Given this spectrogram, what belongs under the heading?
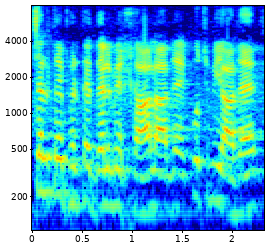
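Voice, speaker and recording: A man giving a religious talk, telling stories and acting out the people in them. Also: a little high. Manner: animated storyteller who acts out the people in his anecdotes. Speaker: religious speaker. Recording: slightly dull recording with faint background noise.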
